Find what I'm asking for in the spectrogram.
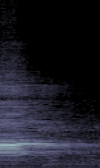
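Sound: basketball arena buzzer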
